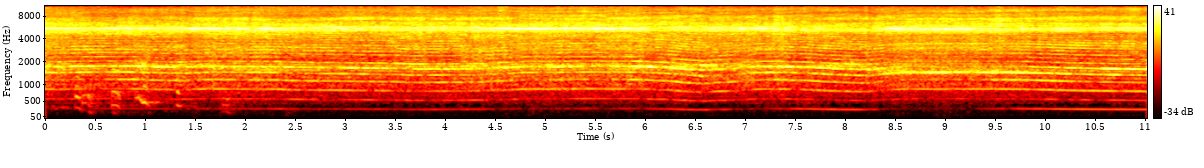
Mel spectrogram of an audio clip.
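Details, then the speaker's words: Stryker oscillating cast saw cutting a hardened cast, apparently on a dog's leg, in a teaching demonstration: a steady high-pitched motor whine whose pitch dips as the blade bites into the cast. The blade oscillates and does not rotate. "so this is a striker saw and so once the cast is hardened again they're going to have to be anesthetized to do this uh and it's very it's pretty hard to cut the animal with this saw because again it doesn't rotate it just oscillates"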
